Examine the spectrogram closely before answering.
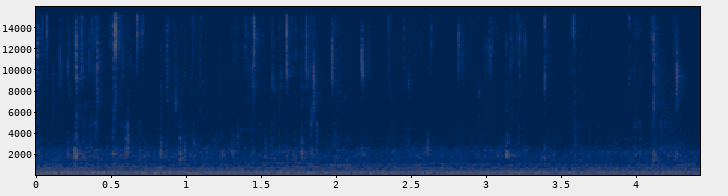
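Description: Spoon spreading green chutney over a paratha: faint, scattered small wet clicks and soft scraping, over a faint steady hum.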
